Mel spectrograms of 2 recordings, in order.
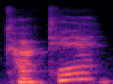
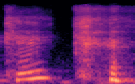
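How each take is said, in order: First: Pronounced the way Maori or Hawaiian speakers might. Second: Pronounced the local way, like the word cake. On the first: Outsiders from other Pacific peoples might say it this way. "our Maori brothers and sisters and Hawaiian brothers and sisters might pronounce it" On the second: This is how the community itself says it. "but we say cake"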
